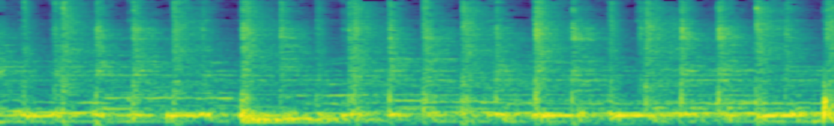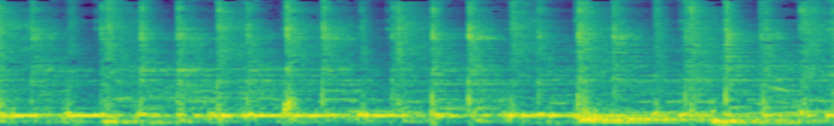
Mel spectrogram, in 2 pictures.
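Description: A group of hand-held frame drums beaten together in a fast, steady rhythm, many skins struck at once.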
